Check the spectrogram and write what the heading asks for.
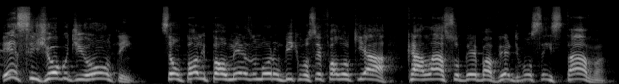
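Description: A man's voice: extremely high pitch, lively intonation, a little fast. A man hosting a casual panel show, mocking and pressing a guest with questions. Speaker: host.

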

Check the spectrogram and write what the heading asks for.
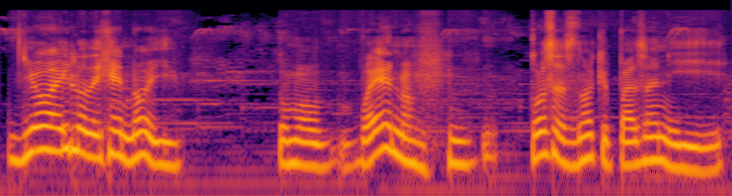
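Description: Young bolivian guy rambling through a story, lots of "no?" and fillers, kinda mellow voice, faint music behind. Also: high-pitched, animated, slow. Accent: Bolivian Spanish. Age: young adult. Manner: rambling, many fillers and tag questions, laughs at himself. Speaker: young historian guest. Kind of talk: casual storytelling.

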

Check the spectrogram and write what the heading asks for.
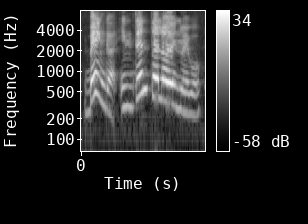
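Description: A man's voice: very high voice, big pitch swings, slow pace, a loud crowd, exaggerated voice. A man voicing a know-it-all little red male rabbit who lectures and scolds. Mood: scolding.

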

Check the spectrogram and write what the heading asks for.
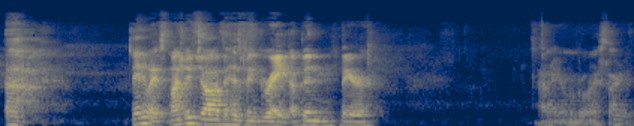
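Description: A young man co-hosting a podcast, talking in a relaxed, conversational way. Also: medium pitch, normal speed, reverberant. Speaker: podcast co-host. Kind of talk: casual chat.

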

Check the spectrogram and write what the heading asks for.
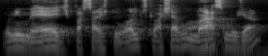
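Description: A Brazilian man in his thirties, a barber, telling his story as a guest in a casual interview, animated and calling the listener "cara". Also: on the low side, quick pace. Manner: animated, fills talk with "cara".

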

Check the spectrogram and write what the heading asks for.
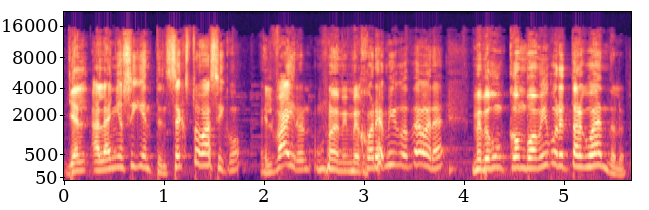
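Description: A man's voice: high-pitched, animated, fast talker, a bit bright, soft background music. A young man with a Chilean accent, chatting casually as podcast co-host in crude slang, laughing often. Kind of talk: casual chat.

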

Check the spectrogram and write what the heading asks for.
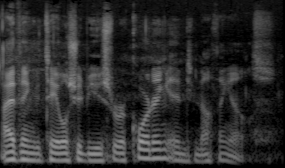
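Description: A man's voice: medium pitch, fast talker, dark tone. A man co-hosting a podcast in blunt, casual chat, recorded in an echoey room with bare surfaces. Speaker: podcast co-host. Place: basement studio with wood floors and brick walls. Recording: echoey, unfurnished basement room.

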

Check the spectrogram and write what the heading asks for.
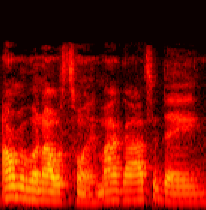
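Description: A man in his twenties hosting a casual podcast, animated and hyped, full of slang and exclamations. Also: medium pitch, quick pace. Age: 20s. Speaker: podcast host.

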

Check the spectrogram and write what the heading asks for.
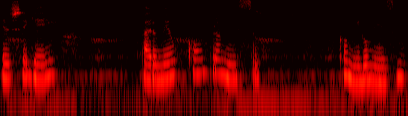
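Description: A Brazilian woman guiding a meditation in a soft, soothing, breathy voice with long pauses, like a calm spa session. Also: medium pitch, a little hiss or hum. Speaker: meditation guide. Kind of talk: guided meditation narration.

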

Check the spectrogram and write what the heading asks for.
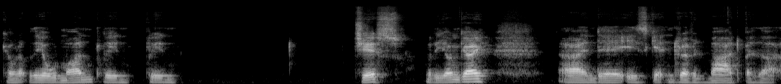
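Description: Gravelly-voiced man chatting. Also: lowish voice, flat delivery, measured pace, pauses often, poor audio. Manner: chatty, restarts phrases, dry humor. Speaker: comic book creator guest. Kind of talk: casual video chat, showing artwork.

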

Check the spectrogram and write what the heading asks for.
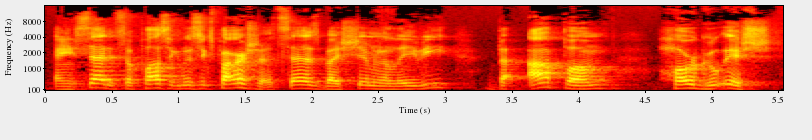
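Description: A man's voice: mid-range voice, racing. A man giving an earnest weekly Torah talk, telling stories in a conversational way and stressing his points by repeating them. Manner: earnest, conversational, with emphatic repetition. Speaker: Torah teacher.

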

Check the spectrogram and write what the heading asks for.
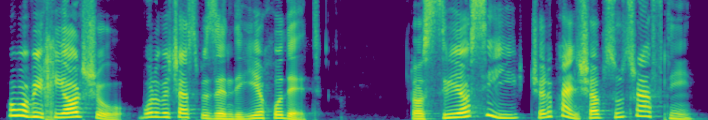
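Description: A woman's voice: a little high, sing-song, pitched above the performer's own voice. A woman voicing a blunt young female friend who teases and lectures, in an audiobook reading. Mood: teasing. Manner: brisk, advising.

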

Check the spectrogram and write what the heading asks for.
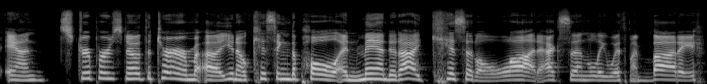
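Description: A woman's voice: mid-range voice, normal speed, pushed and bright, dry recording, studio quality. A woman whose first language is Polish, co-hosting a casual podcast chat in a giggly, teasing way. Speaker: podcast co-host.

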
